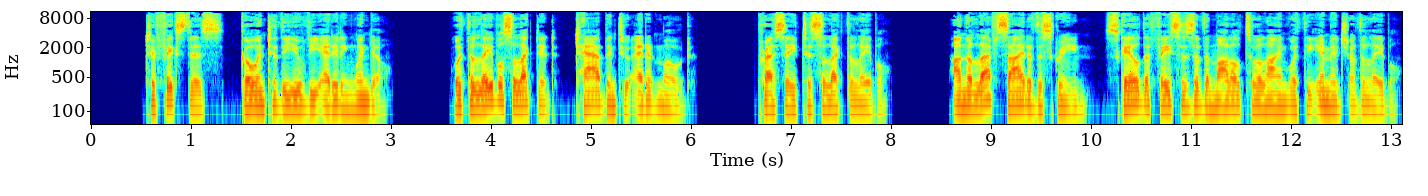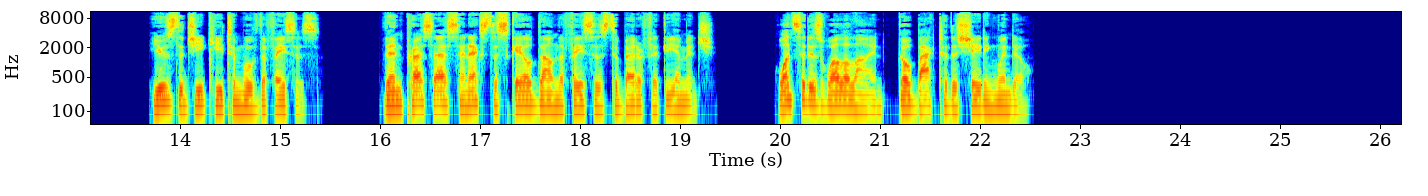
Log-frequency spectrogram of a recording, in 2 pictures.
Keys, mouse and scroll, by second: 1.7 Tab, 2.5 a, 4.4-5.3 drag, 6.4 g, 8.8-10.0 drag, 10.3 g, 12.4-13.1 drag, 13.1 s, 16.1 g, 16.7 s, 18.1 s, 23.1 g.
